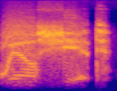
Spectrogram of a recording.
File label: yikes, radio bot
